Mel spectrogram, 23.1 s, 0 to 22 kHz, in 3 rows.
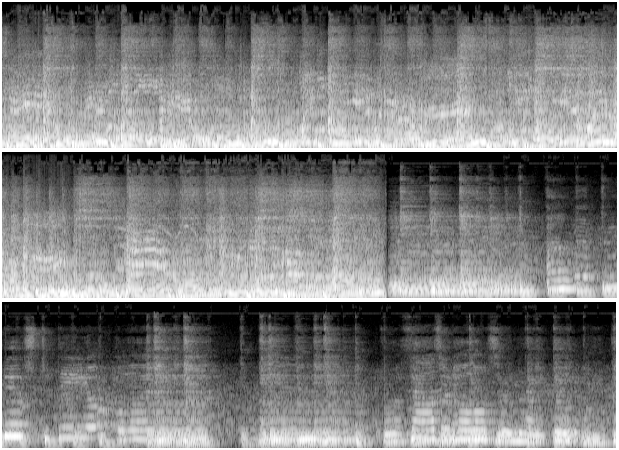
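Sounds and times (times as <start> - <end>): person singing: 0.0 - 12.5, 14.3 - 17.7, 20.1 - 23.0
live rock band playing: 0.0 - 15.4.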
